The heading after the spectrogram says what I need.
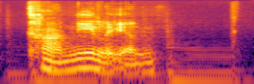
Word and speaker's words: Carnelon: And that rhymes with my name, Carnelon.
